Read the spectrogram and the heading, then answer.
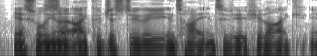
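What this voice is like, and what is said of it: Exaggerated put-on Australian accent. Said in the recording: “Your Australian accent comes with a bit of like ... This look like you're ... just ... Fucking with everyone. ... it's probably the most insulting thing to Australians.”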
